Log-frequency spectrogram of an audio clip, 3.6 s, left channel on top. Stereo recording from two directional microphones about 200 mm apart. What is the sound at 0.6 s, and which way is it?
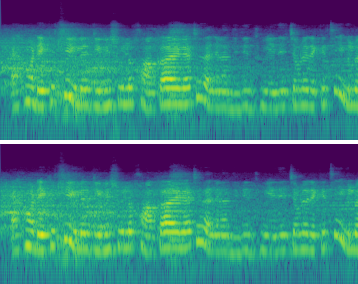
A woman's voice, 20° right (ahead or behind).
